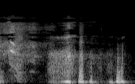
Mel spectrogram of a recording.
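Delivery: breathy real chuckle; soft laugh. Real, not acted. Friend laughing at the sitcom bit, soft laugh. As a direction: laugh quietly at the story.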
